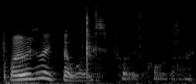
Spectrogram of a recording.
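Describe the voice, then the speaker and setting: A woman's voice: fairly high pitch, animated, moderate pace, creaky, background noise. A young woman co-hosting a casual comedic read-aloud, breaking off for giggly, incredulous asides. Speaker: co-host reading book excerpts aloud.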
